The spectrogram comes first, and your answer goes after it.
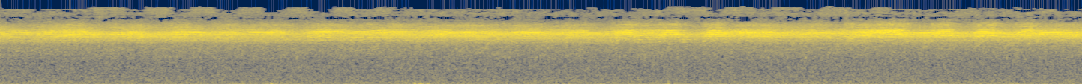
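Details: Japanese cicadas shrilling in summer, males producing their tymbal song: a dense, continuous high-pitched buzz with gentle swells in loudness roughly every half second, no other clear sounds.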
